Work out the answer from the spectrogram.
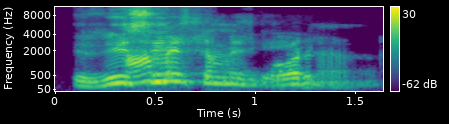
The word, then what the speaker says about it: ऋषि: की बात कर रहे देखिए सुनिए ऋषि ऋषि दोनों में अंतर हो गया हा ये मुर्धन्य है मुर्धन्य है ऋषि हा ऋषि मुर्धन हा ये उच्चारण थोड़ी मेहन बोलते हैं ऋषि जी री ये बोलते थे और एक गलती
